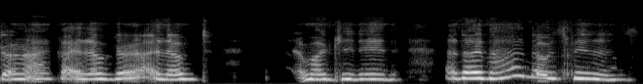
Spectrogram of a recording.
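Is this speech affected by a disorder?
Yes: speech impediment; finds writing easier than speaking.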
